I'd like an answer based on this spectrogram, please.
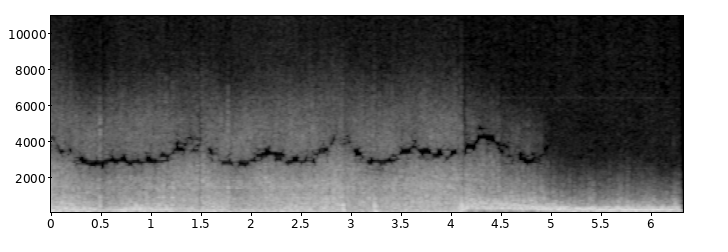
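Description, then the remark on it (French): Storm thunder rolls as a loud, continuous low roar and rumble with a wash of wind-like noise, its deep bass dropping away abruptly about two-thirds through. “Le temps passe, qui lui semble interminable, au bruit de ces ombres menaçantes qui l'entourent et du bruit de l'orage.”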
